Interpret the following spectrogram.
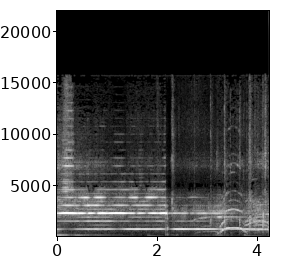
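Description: Live noise-rock band: an electric guitar through effects holds a steady feedback tone. Low bass notes sound in the first half, a single hit lands about halfway, and swooping, siren-like pitch glides come in near the end.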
